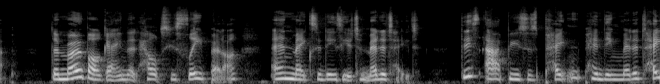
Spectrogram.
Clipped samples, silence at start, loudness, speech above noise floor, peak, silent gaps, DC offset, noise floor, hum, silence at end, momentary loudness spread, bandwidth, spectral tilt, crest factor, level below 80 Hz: under 0.1%; 0 s; -20 LUFS; 28 dB; -2 dBFS; none; under 0.1%; -48 dBFS; none; 0 s; 11 LU; 15 kHz; -3.5 dB/octave; 18 dB; -56 dBFS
